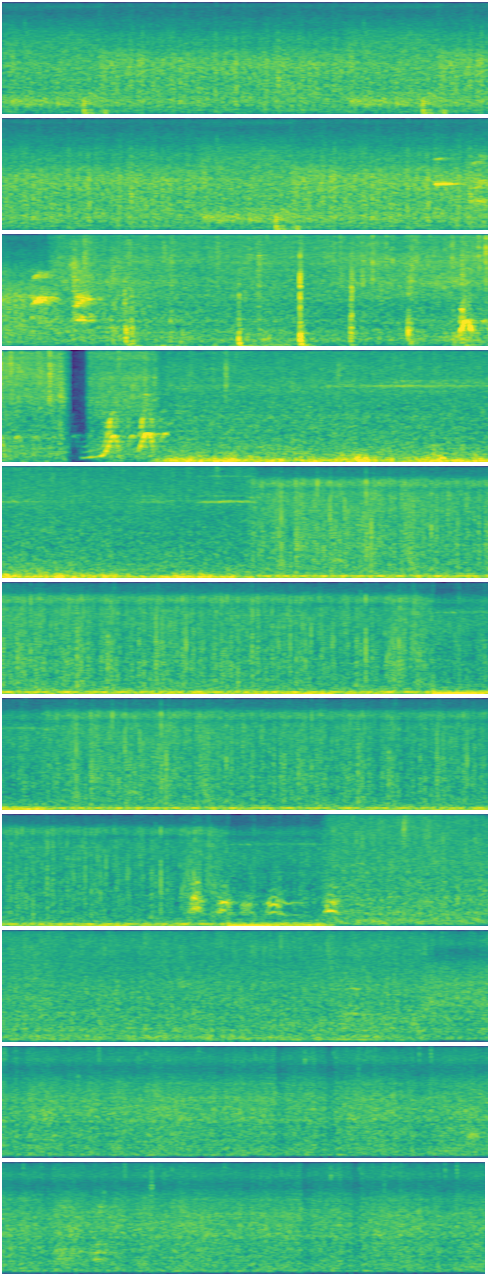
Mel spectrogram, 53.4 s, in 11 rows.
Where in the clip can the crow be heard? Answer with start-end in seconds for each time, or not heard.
not heard.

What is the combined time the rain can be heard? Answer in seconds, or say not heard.
53 s.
